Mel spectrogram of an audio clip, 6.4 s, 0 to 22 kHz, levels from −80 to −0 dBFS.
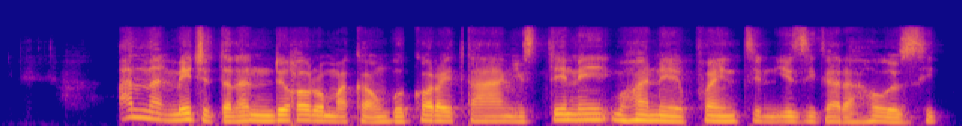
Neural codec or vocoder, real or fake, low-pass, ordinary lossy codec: codec, 16 kHz in and 24 kHz out, 0.6 kbps, FocalCodec, streaming, 4096 codes; fake; 9.9 kHz; MP3, 64 kbps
